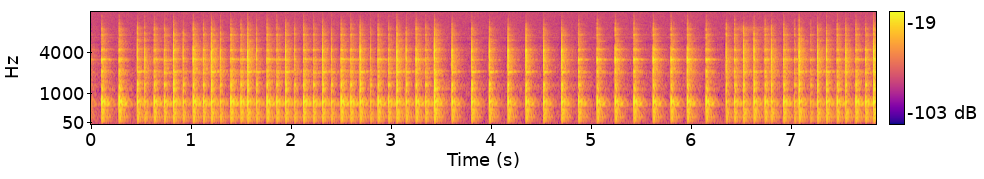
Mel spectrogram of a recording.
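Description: Two wooden drumsticks tap quickly on a solid, octagonal HQ snare practice pad with a dark rubber surface. The strokes come in a fast, roughly steady rhythm of short, dry, woody clicks, centred around 750 Hz with bright overtones. Each stroke dies away almost instantly.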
